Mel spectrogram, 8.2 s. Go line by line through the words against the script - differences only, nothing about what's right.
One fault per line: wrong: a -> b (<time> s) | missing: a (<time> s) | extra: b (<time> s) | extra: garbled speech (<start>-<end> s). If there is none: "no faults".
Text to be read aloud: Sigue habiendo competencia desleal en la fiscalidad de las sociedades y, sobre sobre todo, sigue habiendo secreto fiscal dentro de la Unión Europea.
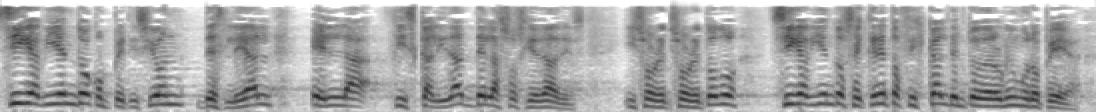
no faults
